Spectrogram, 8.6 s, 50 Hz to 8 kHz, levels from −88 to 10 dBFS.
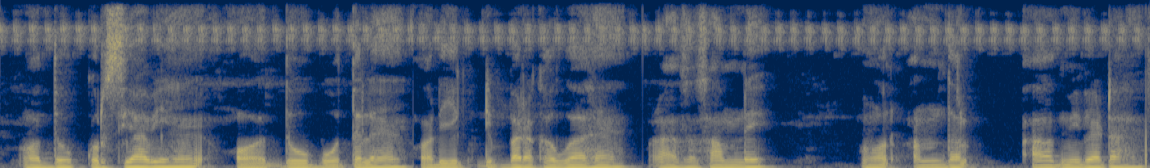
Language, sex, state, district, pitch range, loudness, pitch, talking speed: Hindi, male, Uttar Pradesh, Hamirpur, 105-120 Hz, -15 LUFS, 115 Hz, 155 wpm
